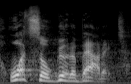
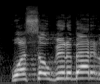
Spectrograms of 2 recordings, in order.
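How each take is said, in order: First: Low, sour grumble; a grouch brushing off the greeting; lightly voiced grumpy stranger; grumpy reply. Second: Preacher's rhetorical challenge. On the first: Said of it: "they'll say". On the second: Acted. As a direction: take up the question boldly. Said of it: "Let me tell you".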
